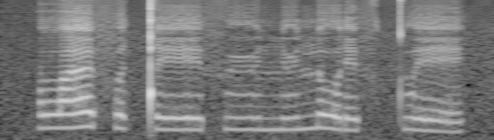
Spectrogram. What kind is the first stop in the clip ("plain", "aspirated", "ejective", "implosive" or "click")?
click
